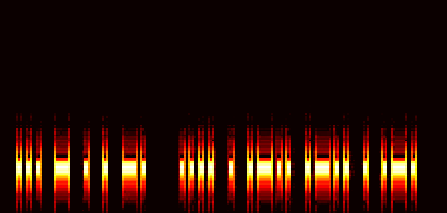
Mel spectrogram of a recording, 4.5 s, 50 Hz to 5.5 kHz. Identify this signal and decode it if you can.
Morse code, heard as a keyed tone, about 25 wpm, 600 Hz. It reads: STEEN HELLER
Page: Ferie 25 wpm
